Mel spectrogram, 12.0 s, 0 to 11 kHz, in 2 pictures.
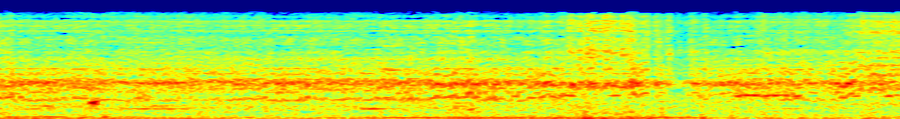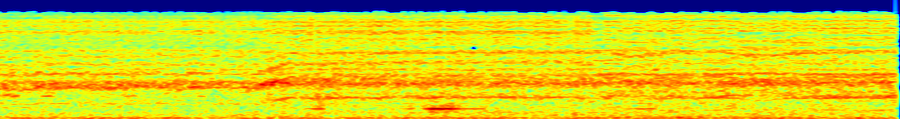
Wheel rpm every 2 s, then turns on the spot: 70, 70, 80, 110, 150, 160.
none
